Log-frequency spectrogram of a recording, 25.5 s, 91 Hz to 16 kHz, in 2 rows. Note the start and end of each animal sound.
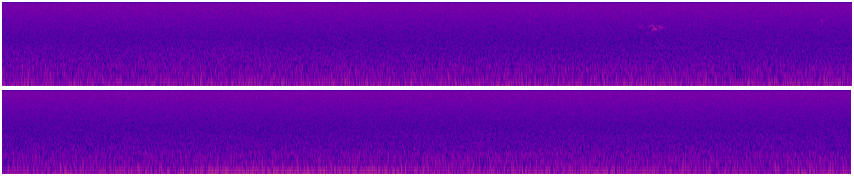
[9.41, 10.07] Purple Finch (Haemorhous purpureus)

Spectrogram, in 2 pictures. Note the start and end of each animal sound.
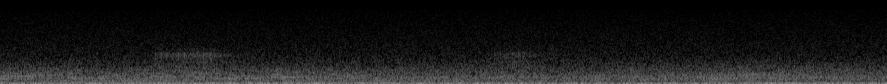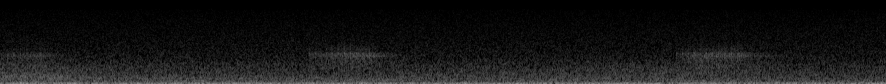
[1.44, 2.33] Downy Woodpecker (Dryobates pubescens)
[4.78, 5.40] Downy Woodpecker (Dryobates pubescens)
[8.80, 9.49] Downy Woodpecker (Dryobates pubescens)
[11.85, 12.79] Downy Woodpecker (Dryobates pubescens)
[15.53, 16.63] Downy Woodpecker (Dryobates pubescens)

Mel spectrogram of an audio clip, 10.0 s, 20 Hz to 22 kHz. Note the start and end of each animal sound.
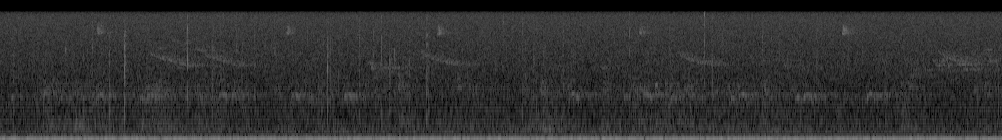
[0.30, 9.02] American Crow (Corvus brachyrhynchos)
[1.30, 2.45] Red-winged Blackbird (Agelaius phoeniceus)
[4.14, 4.79] Red-winged Blackbird (Agelaius phoeniceus)
[6.63, 7.38] Red-winged Blackbird (Agelaius phoeniceus)
[8.73, 10.03] Swainson's Thrush (Catharus ustulatus)
[9.25, 9.99] Red-winged Blackbird (Agelaius phoeniceus)

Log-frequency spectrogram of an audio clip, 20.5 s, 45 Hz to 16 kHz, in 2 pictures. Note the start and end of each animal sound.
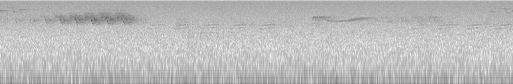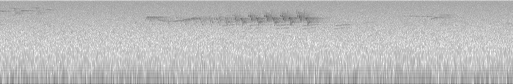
[0.00, 0.60] Blackburnian Warbler (Setophaga fusca)
[0.00, 2.93] Ovenbird (Seiurus aurocapilla)
[2.95, 5.76] Red-breasted Nuthatch (Sitta canadensis)
[6.14, 7.76] Eastern Wood-Pewee (Contopus virens)
[7.40, 8.93] Ovenbird (Seiurus aurocapilla)
[8.15, 10.35] Red-breasted Nuthatch (Sitta canadensis)
[9.61, 11.47] Blackburnian Warbler (Setophaga fusca)
[12.90, 14.33] Eastern Wood-Pewee (Contopus virens)
[14.00, 16.86] Ovenbird (Seiurus aurocapilla)
[14.69, 17.33] Red-breasted Nuthatch (Sitta canadensis)
[18.12, 19.72] Black-throated Green Warbler (Setophaga virens)

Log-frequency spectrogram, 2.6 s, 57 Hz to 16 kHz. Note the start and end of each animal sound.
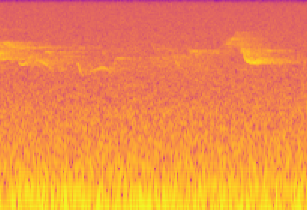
[0.00, 1.38] Scarlet Tanager (Piranga olivacea)
[0.00, 2.56] Blue-headed Vireo (Vireo solitarius)

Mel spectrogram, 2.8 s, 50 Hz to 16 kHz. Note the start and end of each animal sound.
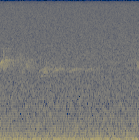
[0.00, 2.80] Red-eyed Vireo (Vireo olivaceus)
[0.76, 1.99] Tufted Titmouse (Baeolophus bicolor)

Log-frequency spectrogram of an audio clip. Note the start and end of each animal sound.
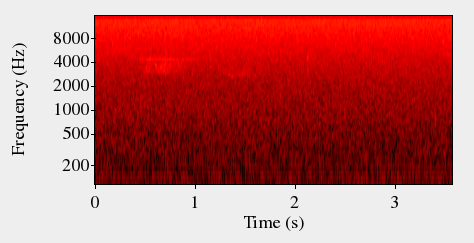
[0.00, 3.57] Red-eyed Vireo (Vireo olivaceus)

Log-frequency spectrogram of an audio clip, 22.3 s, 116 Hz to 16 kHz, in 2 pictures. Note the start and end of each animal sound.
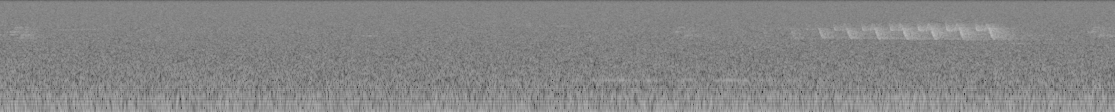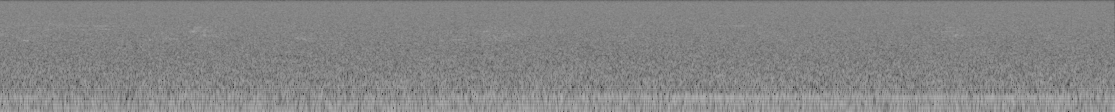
[0.03, 0.41] Yellow-bellied Flycatcher (Empidonax flaviventris)
[6.72, 6.98] Yellow-bellied Flycatcher (Empidonax flaviventris)
[7.85, 10.14] Ovenbird (Seiurus aurocapilla)
[10.85, 11.19] Yellow-bellied Flycatcher (Empidonax flaviventris)
[11.70, 12.50] Black-throated Green Warbler (Setophaga virens)
[13.03, 13.30] Yellow-bellied Flycatcher (Empidonax flaviventris)
[15.95, 16.32] Yellow-bellied Flycatcher (Empidonax flaviventris)
[20.52, 20.89] Yellow-bellied Flycatcher (Empidonax flaviventris)

